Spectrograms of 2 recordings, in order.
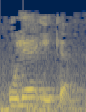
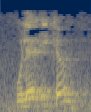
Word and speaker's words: أولئك: أولئك وأولاء وأولى الواو، انت لم تنطق الواو ولا كلمة من دول، انت ضميت بس.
